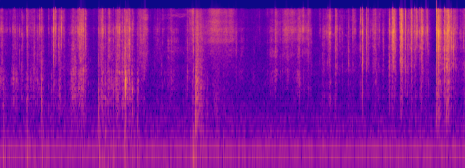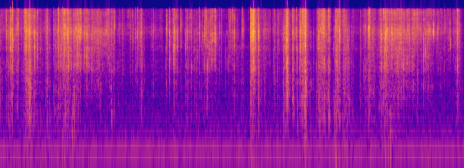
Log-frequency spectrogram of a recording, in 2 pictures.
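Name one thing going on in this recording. Card packs tap and shuffle against each other.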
